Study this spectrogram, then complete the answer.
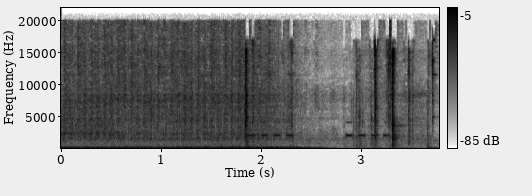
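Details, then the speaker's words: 1999 Acura Integra DC2 B18 LS hatchback, still warm, with a bent valve: deep fast puffing rasp rising with revs; exhaust leak, owner suspects plugged original catalytic converter pushed out the gasket; new cat ordered. "but you can hear the car let's start it up still warm from me driving it but it's leaking"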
